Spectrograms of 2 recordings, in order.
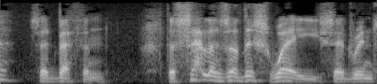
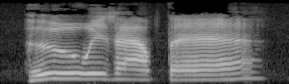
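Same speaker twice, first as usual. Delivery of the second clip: drawn-out, very slow, high-pitched; 8 semitones higher, 3 dB louder than usual. A voice behind the door answers a shout, very slowly. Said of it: "very slowly".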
